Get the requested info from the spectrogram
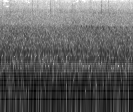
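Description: Steady low hum and hiss inside a parked car's cabin, with no change through the pause.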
